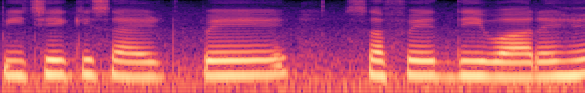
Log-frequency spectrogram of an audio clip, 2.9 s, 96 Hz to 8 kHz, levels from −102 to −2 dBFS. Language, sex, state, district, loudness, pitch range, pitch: Hindi, female, Chhattisgarh, Bastar, -14 LUFS, 215-230 Hz, 225 Hz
